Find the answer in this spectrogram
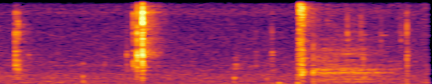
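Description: A few faint, short, sharp clicks, with quiet in between.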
